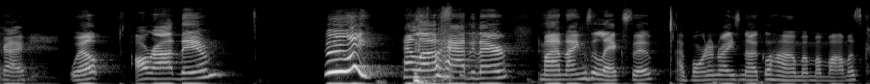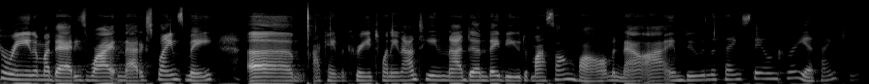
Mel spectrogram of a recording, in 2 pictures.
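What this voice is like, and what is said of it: Put-on Southern US accent. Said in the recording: “introduce yourself in a southern accent ... was that a real accent from Oklahoma? Is that really how they talk?”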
